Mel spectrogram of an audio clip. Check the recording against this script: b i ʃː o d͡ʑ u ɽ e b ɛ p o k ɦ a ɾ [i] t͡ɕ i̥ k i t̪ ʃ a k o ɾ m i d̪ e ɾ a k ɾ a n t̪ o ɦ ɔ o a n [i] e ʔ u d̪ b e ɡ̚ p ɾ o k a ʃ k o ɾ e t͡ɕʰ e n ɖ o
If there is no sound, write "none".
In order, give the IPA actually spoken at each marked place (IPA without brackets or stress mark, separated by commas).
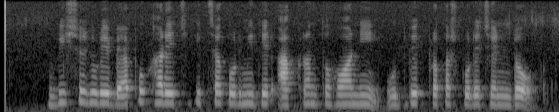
e, i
